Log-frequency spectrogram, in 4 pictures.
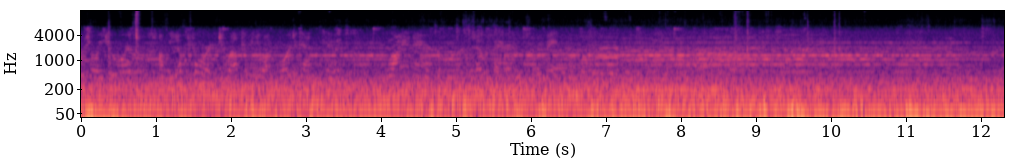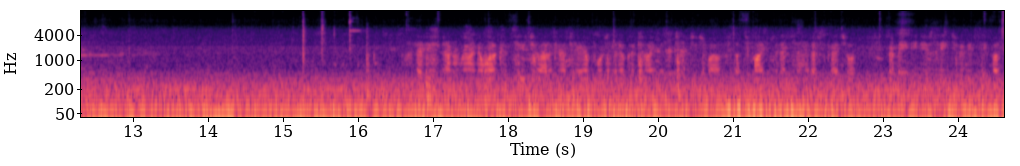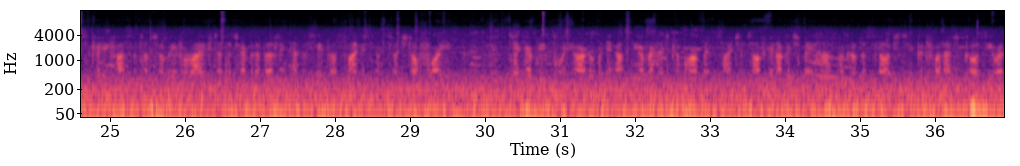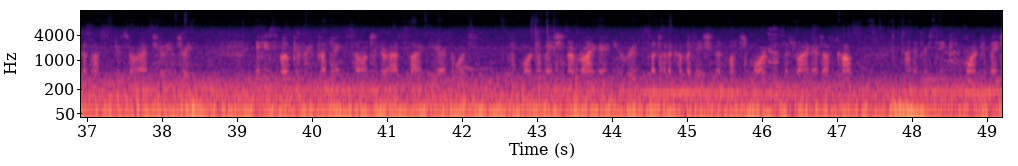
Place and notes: Recording of a landing in Alicante. Ryanair flight from Krakow.
Recorded with Soundman OKM on Zoom H2n.
2 November 2016, 23:57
